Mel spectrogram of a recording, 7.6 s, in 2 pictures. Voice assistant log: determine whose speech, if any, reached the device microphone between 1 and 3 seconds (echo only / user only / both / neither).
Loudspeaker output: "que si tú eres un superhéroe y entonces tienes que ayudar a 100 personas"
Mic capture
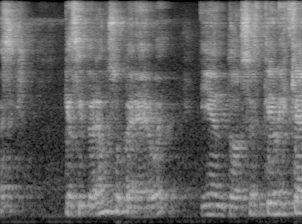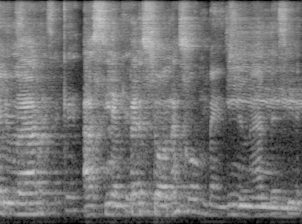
echo only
